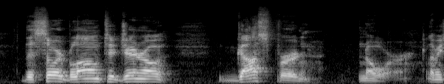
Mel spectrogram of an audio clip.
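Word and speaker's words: Grosvenor: This sword belonged to General Gosvernor. Let me spell it.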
